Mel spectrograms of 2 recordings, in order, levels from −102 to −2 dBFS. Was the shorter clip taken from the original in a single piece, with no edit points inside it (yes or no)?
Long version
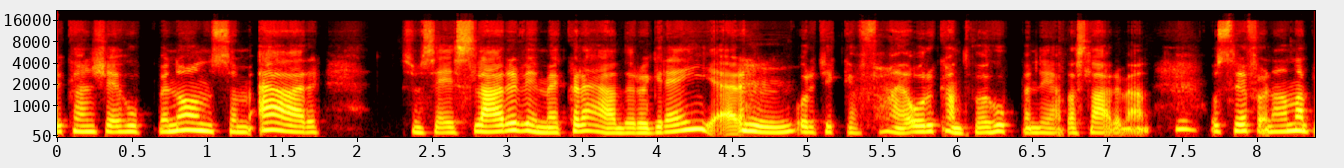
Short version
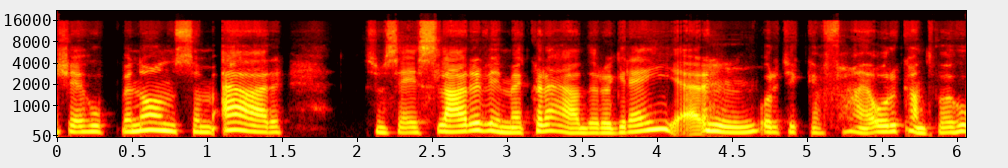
yes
